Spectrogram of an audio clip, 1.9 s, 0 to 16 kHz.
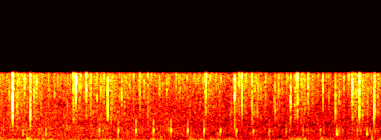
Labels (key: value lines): label: biophony, rattle
recorder: SoundTrap 500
